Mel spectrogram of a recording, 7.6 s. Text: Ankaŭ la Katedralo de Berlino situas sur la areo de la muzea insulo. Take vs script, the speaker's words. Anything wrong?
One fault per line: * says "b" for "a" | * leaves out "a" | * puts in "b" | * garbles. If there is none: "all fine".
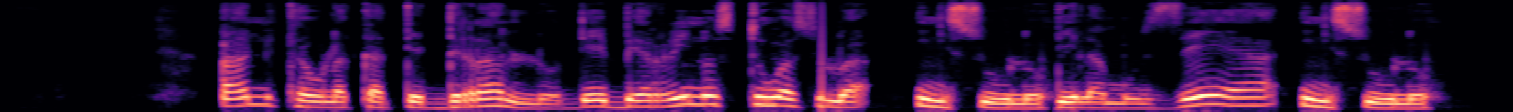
* says "insulo" for "areo"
